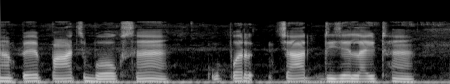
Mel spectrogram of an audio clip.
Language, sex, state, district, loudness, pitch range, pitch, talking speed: Hindi, male, Jharkhand, Palamu, -18 LUFS, 100-140 Hz, 135 Hz, 120 wpm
